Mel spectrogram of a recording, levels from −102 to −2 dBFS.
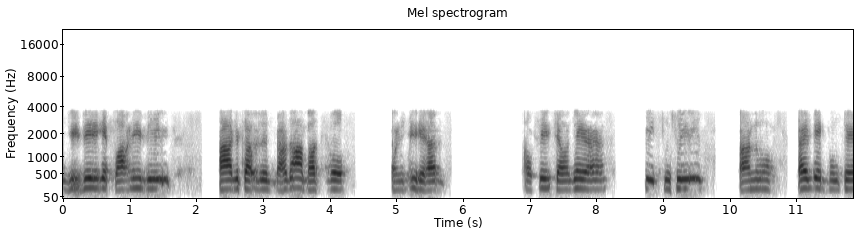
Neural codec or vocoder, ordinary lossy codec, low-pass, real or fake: codec, 16 kHz, 1 kbps, FreqCodec, larger model; none; 3.6 kHz; fake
